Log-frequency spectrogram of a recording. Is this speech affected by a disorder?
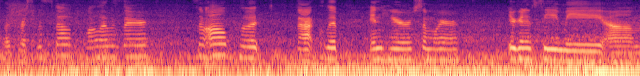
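No.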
